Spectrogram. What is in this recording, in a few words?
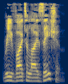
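"revitalisation", British English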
